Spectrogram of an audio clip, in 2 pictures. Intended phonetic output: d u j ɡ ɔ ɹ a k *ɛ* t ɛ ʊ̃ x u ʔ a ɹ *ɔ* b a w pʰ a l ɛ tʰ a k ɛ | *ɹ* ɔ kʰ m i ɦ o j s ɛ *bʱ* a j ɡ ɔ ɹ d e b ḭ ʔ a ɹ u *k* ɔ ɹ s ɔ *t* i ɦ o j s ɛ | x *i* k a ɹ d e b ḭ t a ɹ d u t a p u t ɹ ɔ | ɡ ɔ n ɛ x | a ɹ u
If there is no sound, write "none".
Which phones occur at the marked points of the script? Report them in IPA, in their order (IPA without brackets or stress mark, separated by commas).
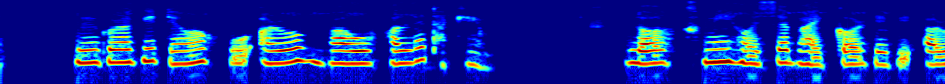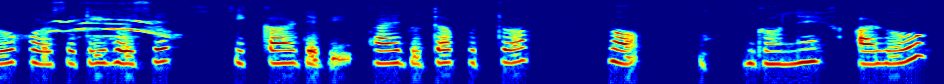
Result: i, u, l, bʱ, x, t, i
